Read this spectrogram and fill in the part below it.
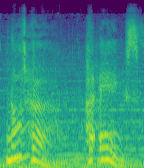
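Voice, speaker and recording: A woman playing a solemn, regretful ancient guardian, speaking in measured lines in a fantasy game cutscene. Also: high-pitched, wildly swooping pitch, full character voice. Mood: grave regret. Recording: music behind voice. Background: music.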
